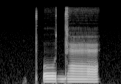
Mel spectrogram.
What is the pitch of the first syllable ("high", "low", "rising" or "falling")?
low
